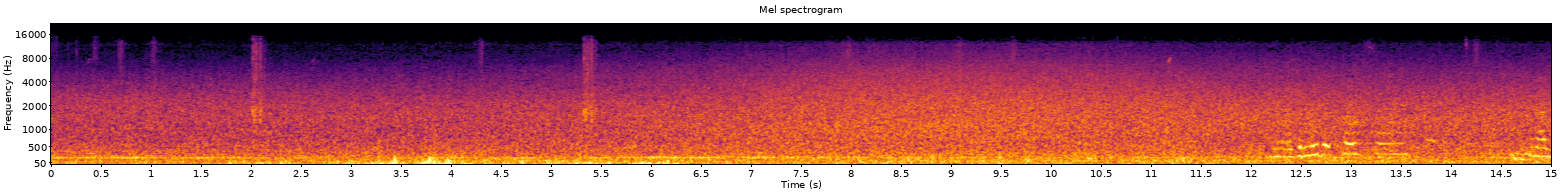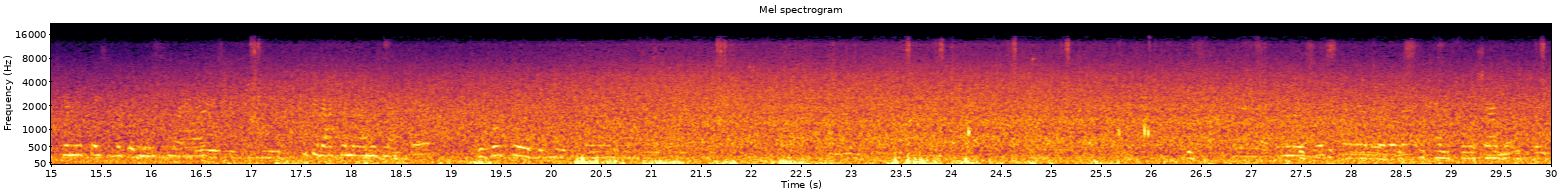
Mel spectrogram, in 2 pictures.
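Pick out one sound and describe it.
Wind rustles through tall trees and buffets the microphone outdoors.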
